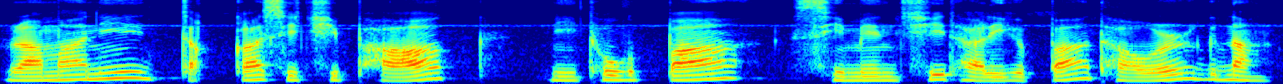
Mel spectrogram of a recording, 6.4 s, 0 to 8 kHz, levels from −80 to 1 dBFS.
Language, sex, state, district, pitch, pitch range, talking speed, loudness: Garo, male, Meghalaya, West Garo Hills, 155 Hz, 140-170 Hz, 65 wpm, -20 LUFS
